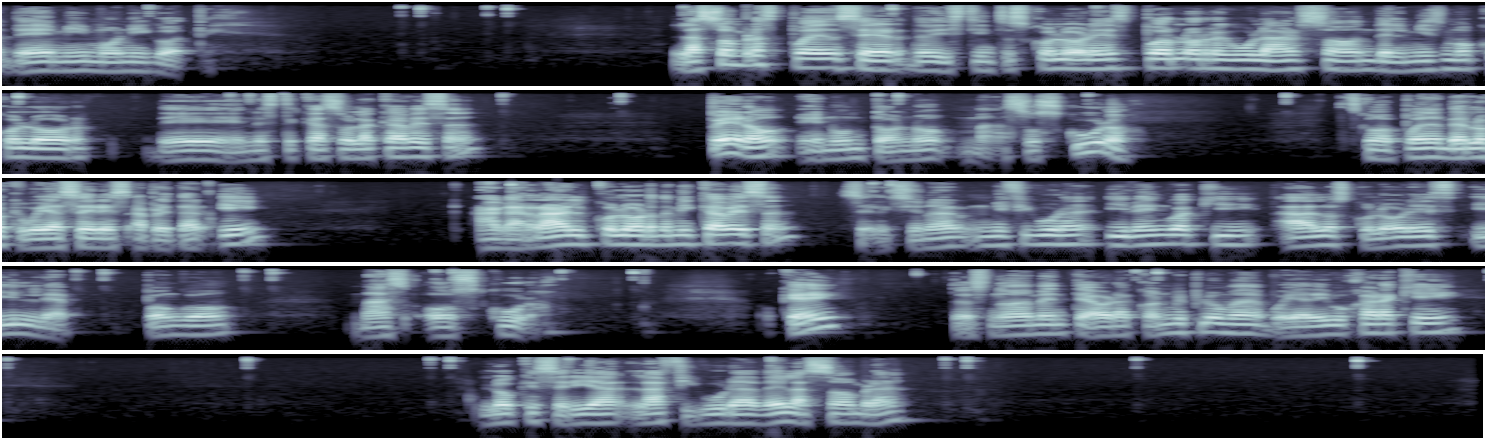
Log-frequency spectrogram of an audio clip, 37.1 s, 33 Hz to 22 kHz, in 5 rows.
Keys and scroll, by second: 15.9 i, 18.5 v, 25.0 space, 26.5 p.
